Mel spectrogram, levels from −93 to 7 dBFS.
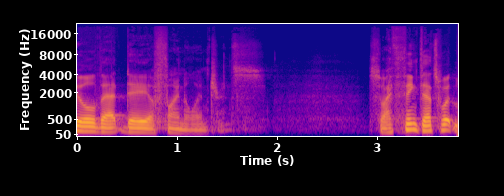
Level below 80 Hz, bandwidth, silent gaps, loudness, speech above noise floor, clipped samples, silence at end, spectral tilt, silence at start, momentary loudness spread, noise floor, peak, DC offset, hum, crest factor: -66 dBFS; 19.5 kHz; none; -20 LUFS; 40 dB; under 0.1%; 0 s; -7 dB/octave; 0 s; 23 LU; -59 dBFS; -4 dBFS; under 0.1%; none; 18 dB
